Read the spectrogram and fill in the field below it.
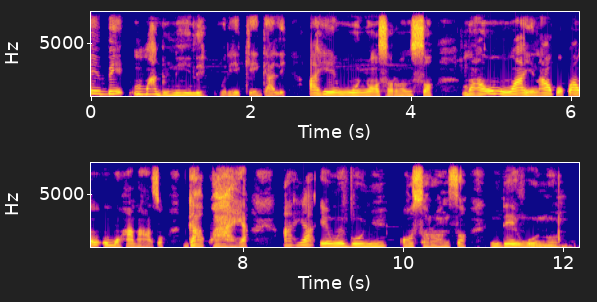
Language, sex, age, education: Igbo, female, 30-45, tertiary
